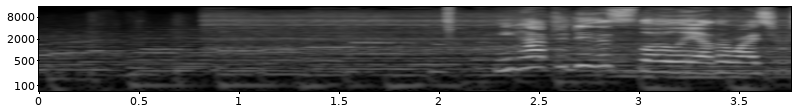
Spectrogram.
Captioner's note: mixer whirring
